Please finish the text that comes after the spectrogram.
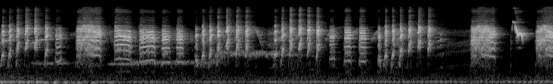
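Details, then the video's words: Long-tailed shrike, Pemalang, Central Java, in isian sekebon song: dense, loud bursts of fast trilled and rattling notes broken by brief gaps, ending with a harsh sweep, all over a faint low hum. "CENDET ISIAN SEKEBON"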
